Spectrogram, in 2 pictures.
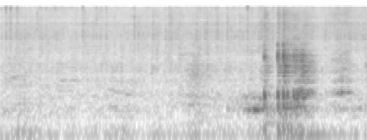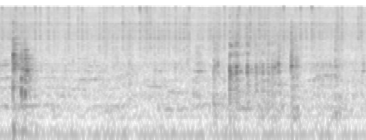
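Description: Grated carrots hissing and bubbling in a wok, still wet with their own water, with lumps of desi ghee just added. A few louder knocks and clatters come about three seconds in and again near six seconds.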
